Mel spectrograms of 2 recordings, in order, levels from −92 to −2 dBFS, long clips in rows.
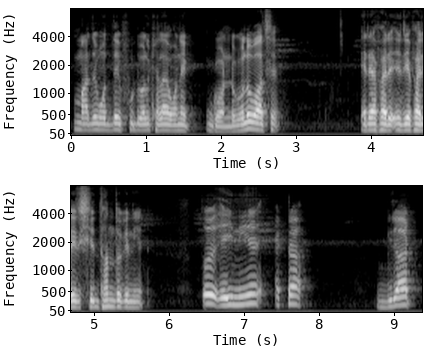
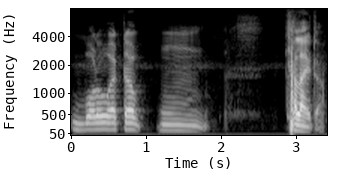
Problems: none marked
